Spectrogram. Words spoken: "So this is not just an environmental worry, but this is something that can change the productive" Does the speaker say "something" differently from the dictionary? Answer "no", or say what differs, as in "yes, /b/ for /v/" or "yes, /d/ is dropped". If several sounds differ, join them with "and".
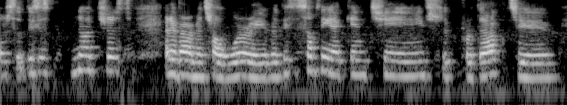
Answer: no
